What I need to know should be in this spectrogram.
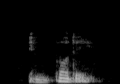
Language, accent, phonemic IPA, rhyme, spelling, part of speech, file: English, Southern England, /ɪmˈbɒdi/, -ɒdi, embody, verb, LL-Q1860 (eng)-embody.wav
- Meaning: 1. To represent in a physical or concrete form; to incarnate or personify 2. To represent in some other form, such as a code of laws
